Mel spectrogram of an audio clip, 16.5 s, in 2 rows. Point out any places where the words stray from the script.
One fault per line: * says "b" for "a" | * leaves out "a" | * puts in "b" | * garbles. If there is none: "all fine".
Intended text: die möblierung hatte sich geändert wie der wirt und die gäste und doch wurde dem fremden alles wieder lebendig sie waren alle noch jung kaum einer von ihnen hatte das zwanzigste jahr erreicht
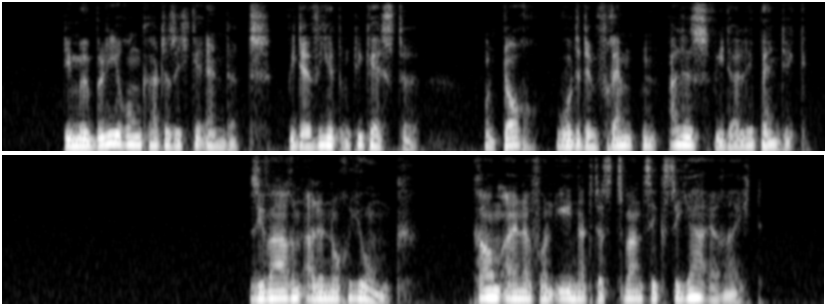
all fine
